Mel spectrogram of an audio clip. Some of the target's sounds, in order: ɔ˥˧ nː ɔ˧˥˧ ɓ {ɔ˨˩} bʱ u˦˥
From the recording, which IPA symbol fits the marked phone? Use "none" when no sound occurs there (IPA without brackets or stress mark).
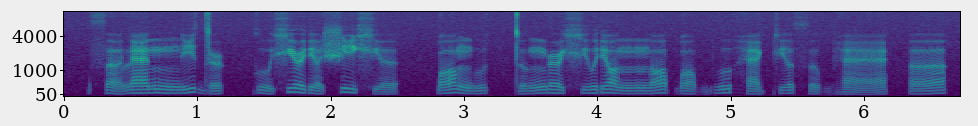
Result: ɔ˨˩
